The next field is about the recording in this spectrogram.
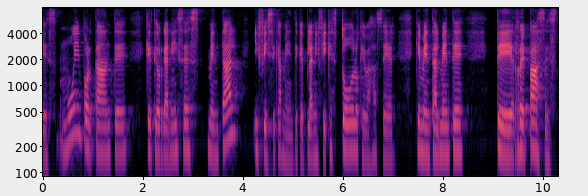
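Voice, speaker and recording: On a very clean recording with a silent background, a woman speaks at a very slow pace, her fairly low pitch showing ordinary variation. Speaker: psychologist. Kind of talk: self-help talk.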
